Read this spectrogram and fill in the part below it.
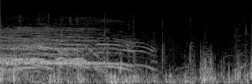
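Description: Girls in a team huddle cheer and shout together.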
